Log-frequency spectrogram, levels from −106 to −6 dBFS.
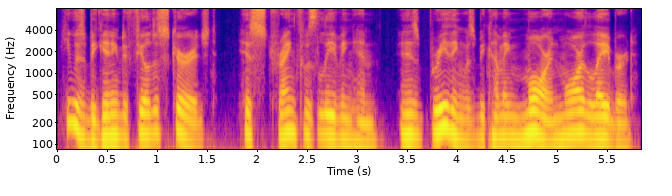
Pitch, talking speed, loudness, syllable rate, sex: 125 Hz, 205 wpm, -17 LUFS, 5.8 syllables/s, male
